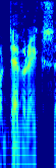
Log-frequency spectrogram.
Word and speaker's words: Devereux: Jack Devereux, or Deverix, as this Norman name is pronounced locally, is a fisherman who has been singing the carols for over 50 years, thus maintaining a family tradition going back many generations.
